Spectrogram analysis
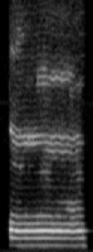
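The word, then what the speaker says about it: قاف: জিহ্বার গোড়া তার বরাবর উপরে তালুর সঙ্গে লাগিয়ে উচ্চারিত হয়। কফ, হ্যাঁ, কপ, ক, ক, ক, কপ।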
